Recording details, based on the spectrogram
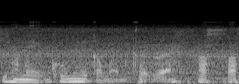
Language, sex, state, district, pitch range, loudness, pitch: Hindi, male, Chhattisgarh, Sukma, 110-130 Hz, -19 LUFS, 115 Hz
